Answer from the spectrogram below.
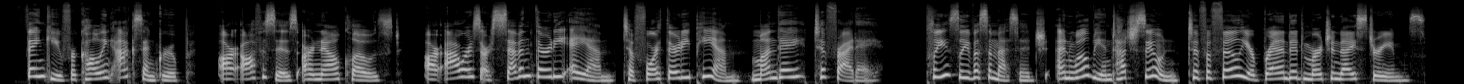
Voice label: Accent Group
